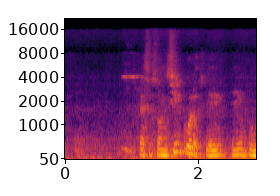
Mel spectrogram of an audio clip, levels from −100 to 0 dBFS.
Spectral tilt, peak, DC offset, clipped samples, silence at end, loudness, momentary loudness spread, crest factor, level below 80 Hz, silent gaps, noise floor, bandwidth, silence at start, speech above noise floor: -8 dB/octave; -8 dBFS; under 0.1%; under 0.1%; 0 s; -23 LUFS; 22 LU; 14 dB; -44 dBFS; none; -44 dBFS; 15.5 kHz; 0 s; 22 dB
